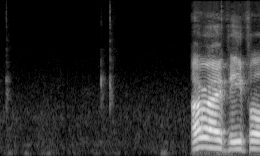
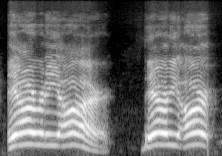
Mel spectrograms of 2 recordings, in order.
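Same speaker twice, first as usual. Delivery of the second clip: loud; 5 semitones higher, 10 dB louder than usual. Real, not acted. Ranting about InfoWars fans.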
